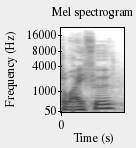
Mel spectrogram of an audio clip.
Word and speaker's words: waifu: I believe it's pronounced waifu.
